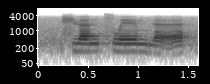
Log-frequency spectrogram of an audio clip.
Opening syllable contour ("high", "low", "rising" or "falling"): high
